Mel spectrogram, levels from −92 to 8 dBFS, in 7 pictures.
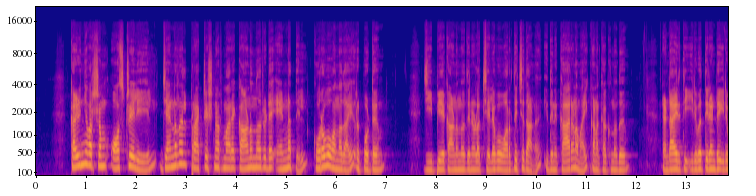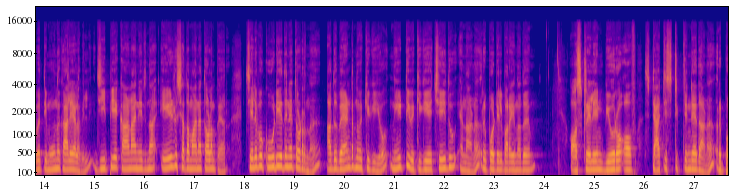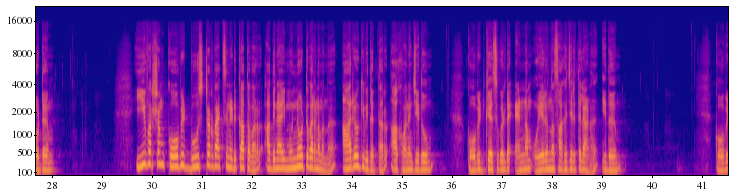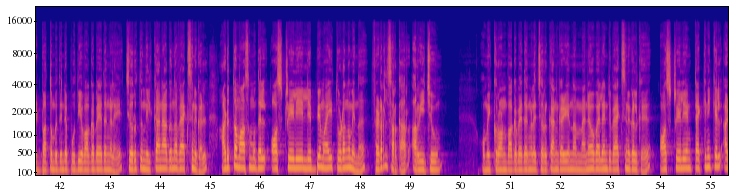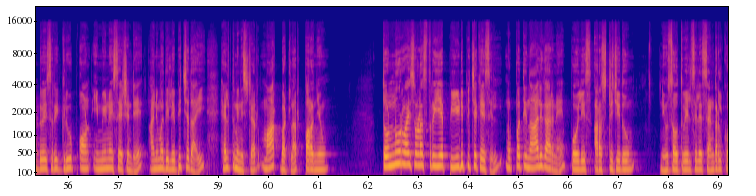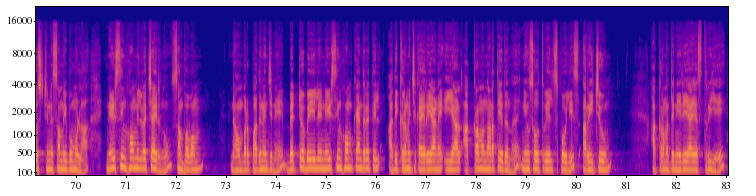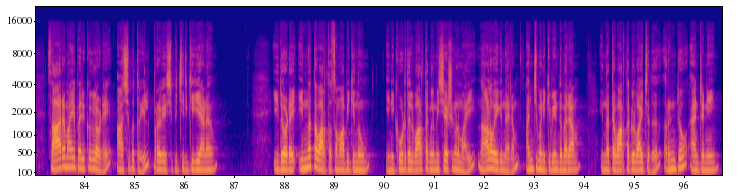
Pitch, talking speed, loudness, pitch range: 160 Hz, 100 wpm, -22 LUFS, 155-185 Hz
